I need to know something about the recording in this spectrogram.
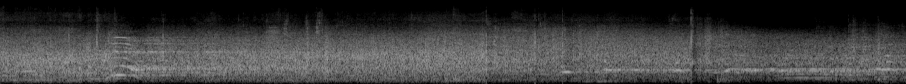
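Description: Skates scrape and hiss across the ice in a large echoing rink.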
